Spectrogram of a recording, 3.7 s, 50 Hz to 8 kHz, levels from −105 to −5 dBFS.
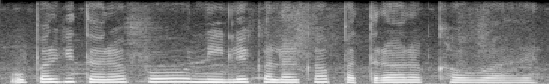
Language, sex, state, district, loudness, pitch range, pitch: Hindi, female, Uttar Pradesh, Lalitpur, -14 LUFS, 225-270 Hz, 250 Hz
